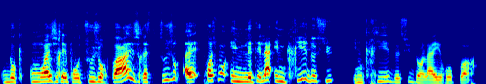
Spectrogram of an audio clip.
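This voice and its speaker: A young woman telling a personal story in a casual, animated way, with slangy and emphatic speech. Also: mid-range voice, fairly quick, dry recording, clean studio sound.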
